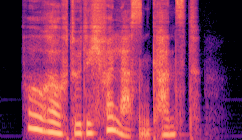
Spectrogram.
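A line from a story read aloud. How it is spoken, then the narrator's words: Murmur. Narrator (German): murmelte ich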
